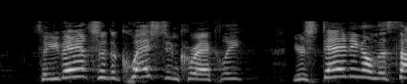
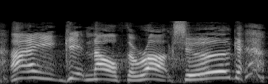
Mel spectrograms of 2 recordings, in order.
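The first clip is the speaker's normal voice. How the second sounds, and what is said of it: Put-on Southern drawl. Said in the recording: “say it in your best southern drawl.”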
